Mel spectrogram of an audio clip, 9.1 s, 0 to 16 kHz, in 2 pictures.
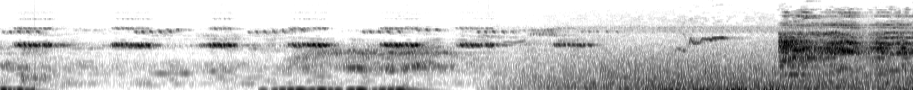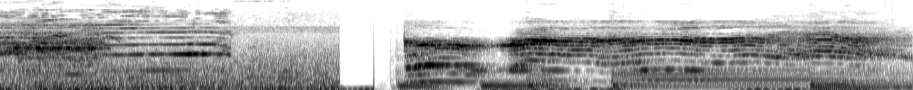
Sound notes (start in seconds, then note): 3.6 rooster crows; 6.6 baby blabbing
